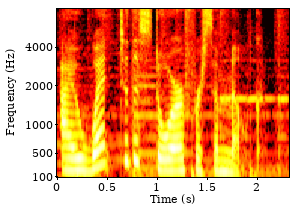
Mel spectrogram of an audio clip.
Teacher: I stressed went, store, and milk.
